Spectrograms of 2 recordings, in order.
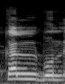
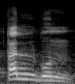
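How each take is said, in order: First: "کلبن" with a plain k at the front of the mouth; light k sound. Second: "قلبن" with a qaf from the back of the throat; "قلبن" with a heavy back q, not a plain k; deep q sound. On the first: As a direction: say "کلبن" starting on a light kaf, as in English "kit". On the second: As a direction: start "قلبن" on a deep uvular q. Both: Shown as a demonstration. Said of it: "عربی کے تلفظ سے معنی بدل جاتے ہیں".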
